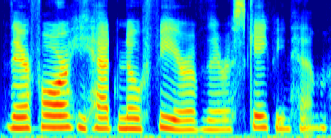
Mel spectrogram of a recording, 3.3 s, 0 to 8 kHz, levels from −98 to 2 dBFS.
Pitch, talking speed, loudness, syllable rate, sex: 225 Hz, 165 wpm, -19 LUFS, 4.4 syllables/s, female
